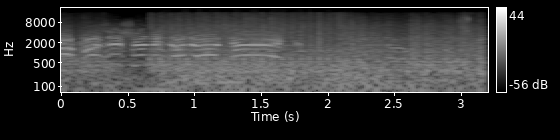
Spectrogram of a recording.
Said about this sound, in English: the mobile mortar plugging away, and CaptainObvious with the heavy 120 millimeter mortar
